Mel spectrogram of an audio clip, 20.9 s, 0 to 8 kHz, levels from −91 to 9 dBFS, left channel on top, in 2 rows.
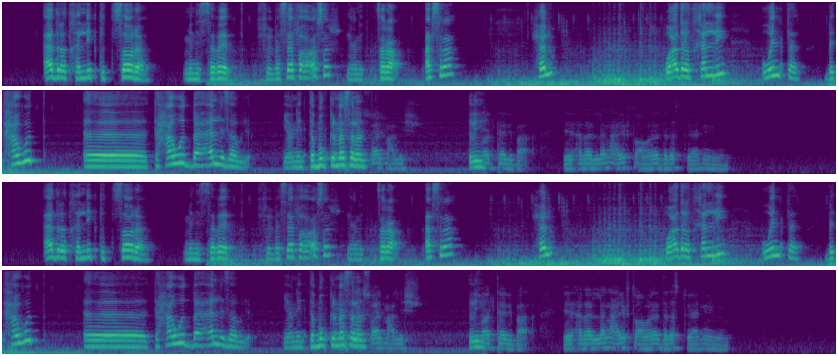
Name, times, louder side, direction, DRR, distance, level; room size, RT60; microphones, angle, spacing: voice 1, 0.5-1.8 2.3-2.9 3.3-5.0 5.3-5.7 6.7-6.9 8.3-9.1 9.5-10.0 10.3-10.8 11.4-13.5 13.9-15.0 16.3-16.5, left 3 dB, 30° left, 0.4 m, -28 dB
sound 1, 2.5-12.7, equal, ahead, 0.9 m, -41 dB
sound 2, 10.9-16.4, equal, 50° left, 3.1 m, -64 dB
voice 2, 14.6-15.7 16.4-17.0 17.4-19.5, right 3 dB, 70° right, 1.2 m, -45 dB
8.4 x 8.1 x 3.6 m
head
